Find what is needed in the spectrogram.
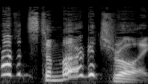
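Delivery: very high cartoon voice with swooping pitch. Answering that the last bit sounded like Snagglepuss: Snagglepuss voice. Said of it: "I thought I sounded more like Snagglepuss".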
